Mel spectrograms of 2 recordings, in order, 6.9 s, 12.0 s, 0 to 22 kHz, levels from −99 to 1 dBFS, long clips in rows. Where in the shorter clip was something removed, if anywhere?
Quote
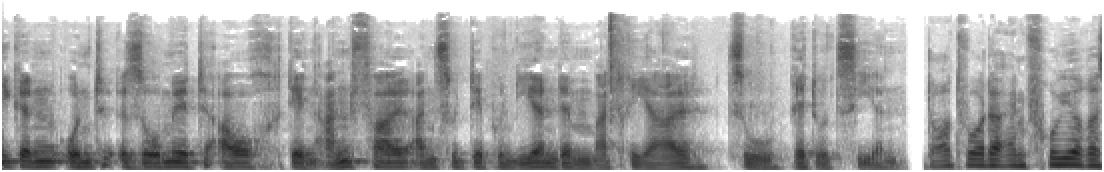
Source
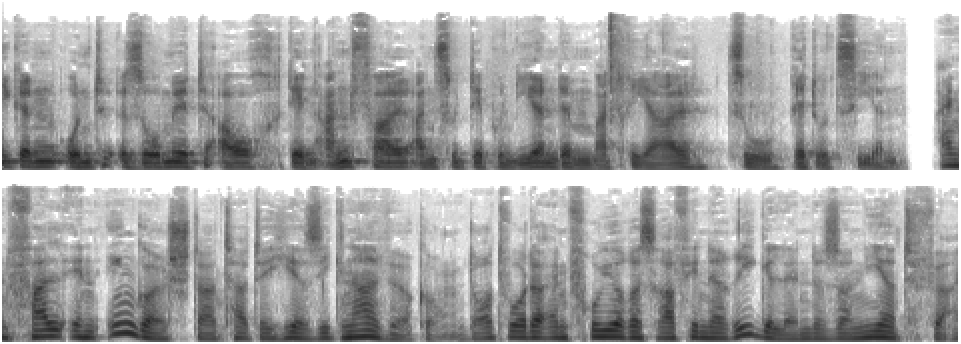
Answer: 0:05.8

